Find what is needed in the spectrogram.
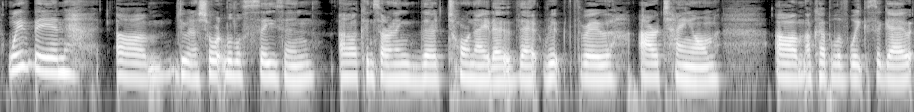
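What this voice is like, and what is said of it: Hoarse voice, clearing throat. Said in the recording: “I've got a frog in my throat. I'm sorry if I keep clearing my throat.”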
